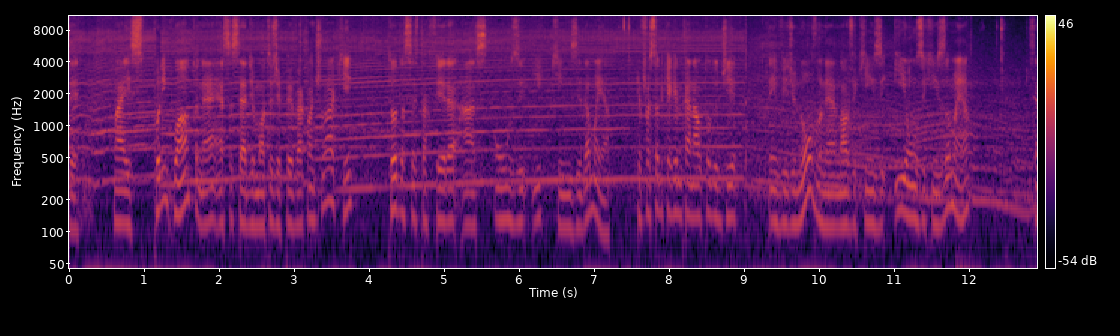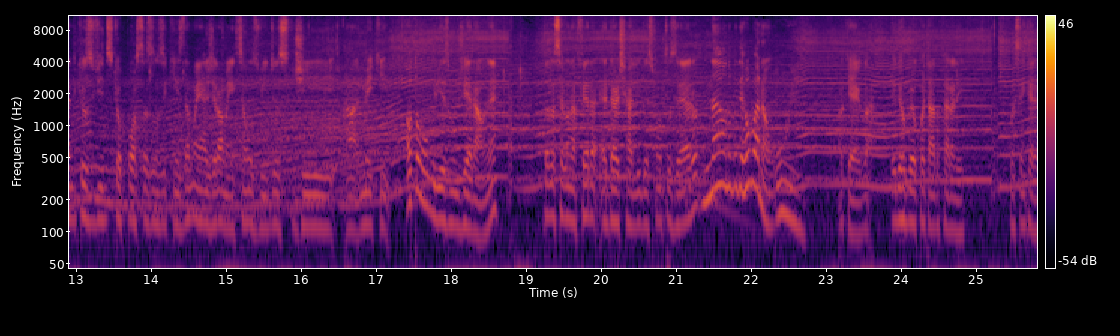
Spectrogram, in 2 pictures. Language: Portuguese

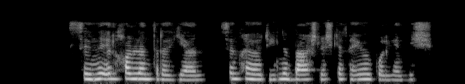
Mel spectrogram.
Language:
Uzbek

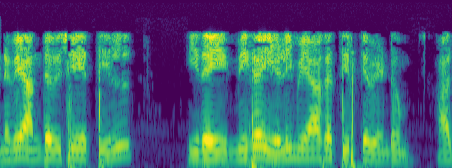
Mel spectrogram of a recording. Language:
Tamil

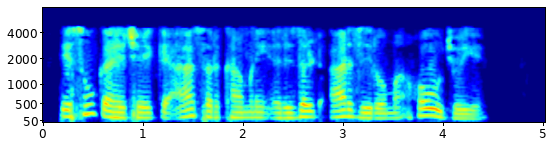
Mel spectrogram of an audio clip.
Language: Gujarati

